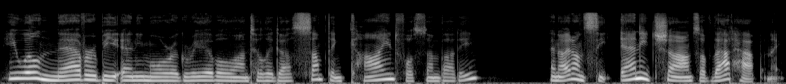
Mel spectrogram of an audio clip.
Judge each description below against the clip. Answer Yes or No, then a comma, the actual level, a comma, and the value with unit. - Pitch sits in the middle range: No, high, 195 Hz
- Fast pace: No, average, 175 wpm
